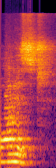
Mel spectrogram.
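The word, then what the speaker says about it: honest: অনুরূপভাবে এটা উচ্চারণ করবো অনেস্ট, শুধু এইটুকুর উচ্চারণ করবো অনেস্ট, এখানে এইচ কে বাদ, যদিও এইচ আছে তো আমরা এইচ কে বাদ দিয়ে দেবো।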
